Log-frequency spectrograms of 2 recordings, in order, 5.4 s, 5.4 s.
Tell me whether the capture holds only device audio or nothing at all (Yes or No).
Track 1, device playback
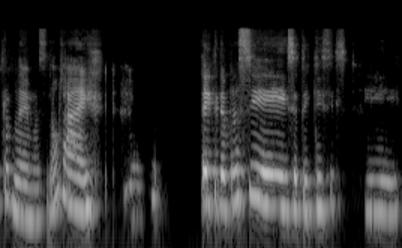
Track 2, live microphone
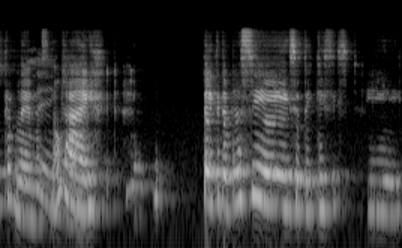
No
